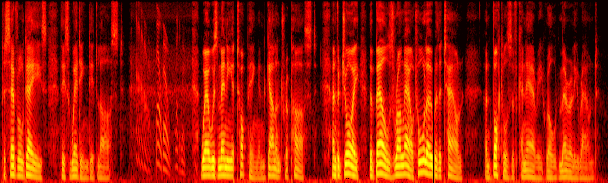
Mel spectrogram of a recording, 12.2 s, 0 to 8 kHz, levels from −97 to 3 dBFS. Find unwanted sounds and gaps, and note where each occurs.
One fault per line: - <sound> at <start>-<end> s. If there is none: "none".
- chirp at 2.7-3.8 s
- dropout at 8.6-8.7 s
